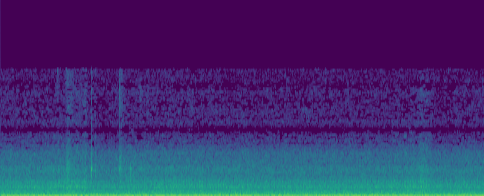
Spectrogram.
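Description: Semi truck's diesel engine idling with a steady low rumble, heard from inside the cab.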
